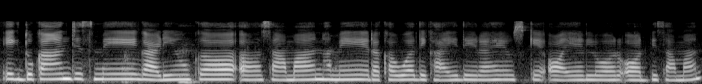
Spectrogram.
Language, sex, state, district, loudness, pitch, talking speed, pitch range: Hindi, female, Madhya Pradesh, Bhopal, -14 LUFS, 215 Hz, 170 wpm, 210-230 Hz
